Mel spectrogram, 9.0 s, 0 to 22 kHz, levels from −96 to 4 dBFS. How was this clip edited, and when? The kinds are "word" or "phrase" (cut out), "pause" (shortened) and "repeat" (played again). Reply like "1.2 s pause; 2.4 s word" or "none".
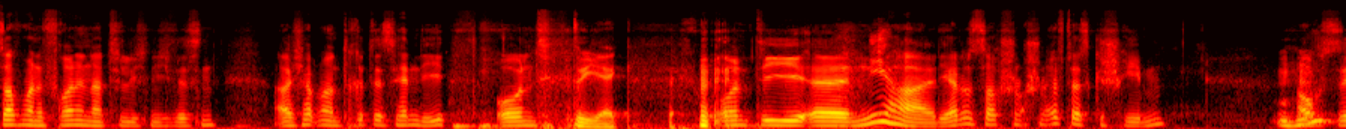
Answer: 6.8 s word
